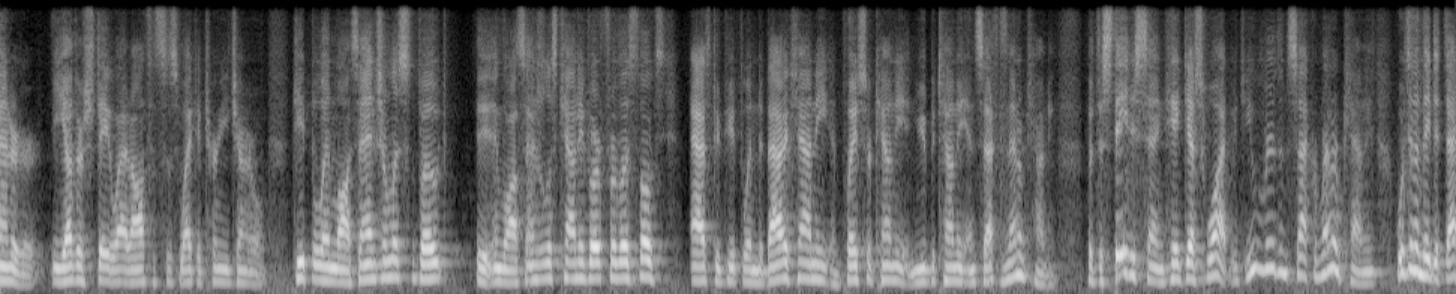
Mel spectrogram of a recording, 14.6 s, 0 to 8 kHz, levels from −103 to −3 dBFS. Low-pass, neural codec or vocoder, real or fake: 7.2 kHz; codec, 16 kHz, 0.5 kbps, FunCodec, trained on Chinese and English, 25 frames a second; fake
